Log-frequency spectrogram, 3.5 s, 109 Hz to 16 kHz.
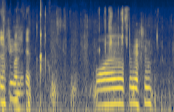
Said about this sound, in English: Now we're gonna start crunching in 5, 4, 3, 2, 1, and go. Oh wow, that's crunchy. Two little fishies.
